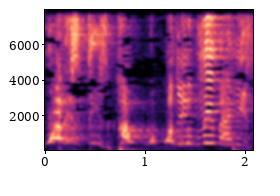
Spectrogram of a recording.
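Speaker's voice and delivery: high, loud, furious scream.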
